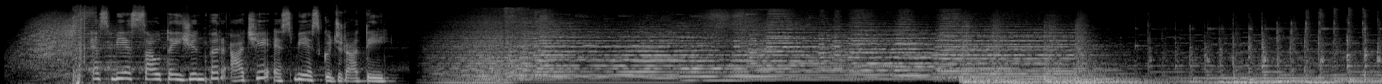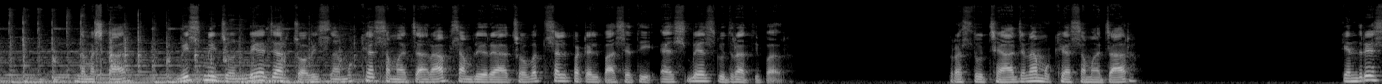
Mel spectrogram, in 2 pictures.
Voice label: gujarati news bulletin; SBS Gujarati News Bulletin 20 June 2024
